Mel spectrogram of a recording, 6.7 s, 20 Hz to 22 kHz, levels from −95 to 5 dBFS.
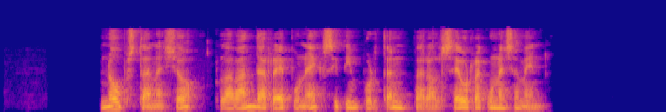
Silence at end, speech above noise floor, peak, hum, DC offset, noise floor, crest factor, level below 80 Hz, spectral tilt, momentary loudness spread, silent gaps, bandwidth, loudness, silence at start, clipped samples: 1.2 s; over 71 dB; -2 dBFS; none; under 0.1%; under -90 dBFS; 20 dB; -54 dBFS; -4 dB/octave; 7 LU; none; 7.8 kHz; -19 LUFS; 1 s; under 0.1%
